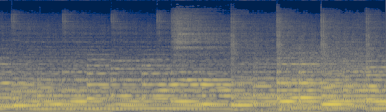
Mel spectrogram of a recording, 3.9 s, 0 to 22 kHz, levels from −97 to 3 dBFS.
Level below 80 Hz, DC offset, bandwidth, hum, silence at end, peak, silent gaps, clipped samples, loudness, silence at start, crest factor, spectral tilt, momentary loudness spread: -50 dBFS; 0.7%; over 20 kHz; none; 0 s; -6 dBFS; none; under 0.1%; -19 LUFS; 0 s; 12 dB; -7 dB/octave; 6 LU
